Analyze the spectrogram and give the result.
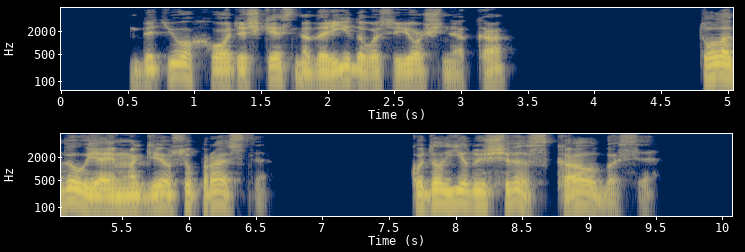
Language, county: Lithuanian, Šiauliai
